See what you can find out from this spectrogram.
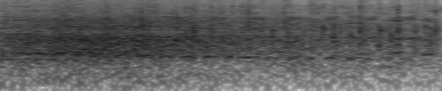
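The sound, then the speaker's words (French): An audience bursts into laughter and applause after a joking line in a speech: a dense, loud mix of laughing and clapping that stays strong, then eases slightly near the end. “Cette dernière phrase déclenche un tonnerre de rires et d'applaudissements.”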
